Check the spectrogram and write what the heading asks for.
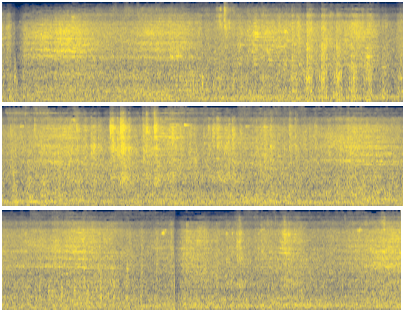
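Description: Freight train of empty intermodal double-stack well cars rolling past: a steady rumble of steel wheels on rail, with the clickety-clack of wheels passing over rail joints.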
